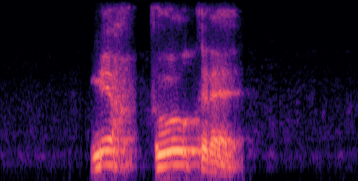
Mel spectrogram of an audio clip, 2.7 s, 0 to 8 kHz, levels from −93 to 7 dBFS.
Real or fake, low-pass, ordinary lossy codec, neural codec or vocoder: fake; 7.2 kHz; Opus, 16 kbps; codec, 44.1 kHz, 7.8 kbps, Pupu-Codec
